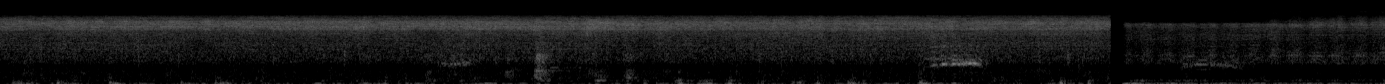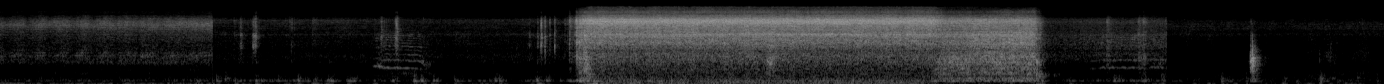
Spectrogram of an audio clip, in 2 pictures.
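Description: Food sizzling in a hot pan, a steady hiss, then after an abrupt break a much louder hissing rush for about four seconds near the end. Faint short animal cries sound now and then.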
